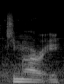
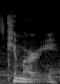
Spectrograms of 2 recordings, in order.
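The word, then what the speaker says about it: Kimahri: you should go too i'm noticing that only kimari pronounces that as kimari everyone else says kimori or cute kimari not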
